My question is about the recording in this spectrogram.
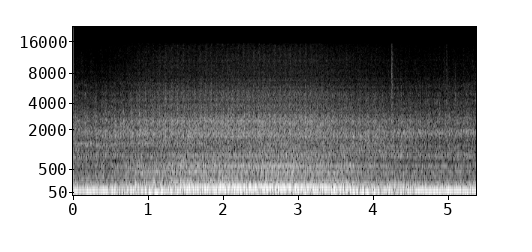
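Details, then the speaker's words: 1993 Ford E350/E450 box truck, 7.3 IDI diesel, idling then revved: deep, even rumble that swells and settles with no knocks or rattles, no smoke or blow-by; healthy engine. "This engine is really healthy. It sounds like an IDI, it runs like an IDI, and it's gonna run forever."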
